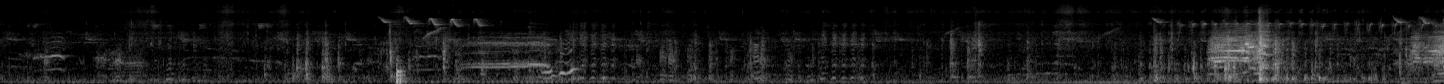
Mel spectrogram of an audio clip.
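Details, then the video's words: Goats on a farm while playing and eating. A wavering, harmonic bleat rises midway, then a louder burst near the end, with high chirping from birds or poultry and rustling, clattering farmyard noise throughout. "FUNNY GOAT SOUNDS PLAYING AND WHILE EATING ON THE FARM"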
